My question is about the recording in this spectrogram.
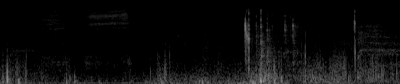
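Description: A pen drawing lines on paper: a few scratchy strokes in the first second or so, then a cluster of short scrapes about two and a half seconds in.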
